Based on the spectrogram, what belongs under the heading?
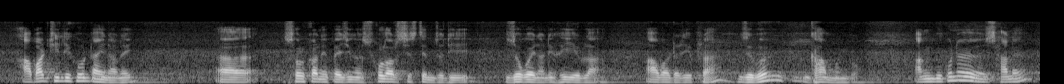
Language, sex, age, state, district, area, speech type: Bodo, male, 45-60, Assam, Kokrajhar, rural, spontaneous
